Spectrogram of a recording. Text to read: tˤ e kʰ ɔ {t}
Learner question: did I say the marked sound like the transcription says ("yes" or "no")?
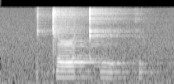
no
